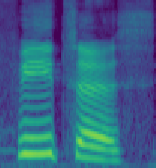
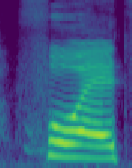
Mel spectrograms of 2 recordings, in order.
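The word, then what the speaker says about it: foetus: e t u s how do you pronounce that it is fetus it is what fetus it is not foreign it is so wrong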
